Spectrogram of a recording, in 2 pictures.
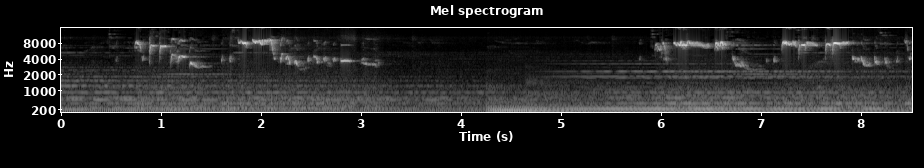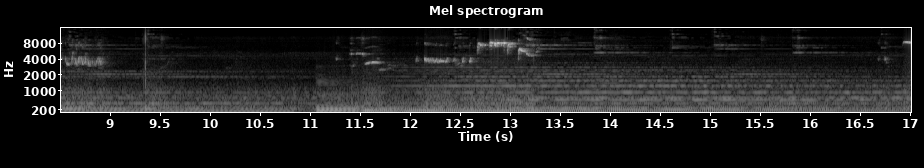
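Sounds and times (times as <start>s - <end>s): robin singing: 0.0s - 3.7s, 4.3s - 10.4s, 11.2s - 17.0s
soft background music: 0.0s - 17.0s.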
